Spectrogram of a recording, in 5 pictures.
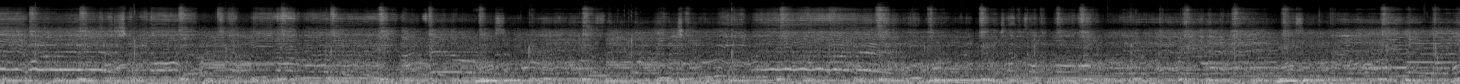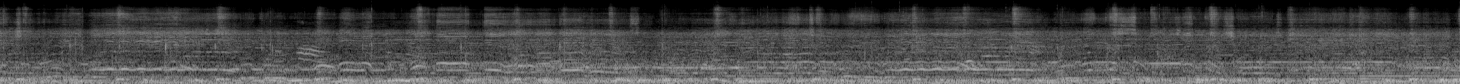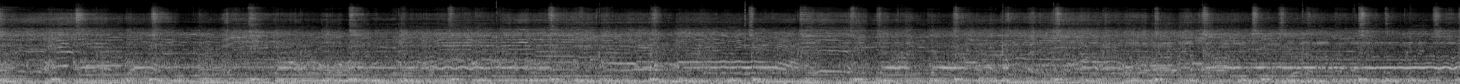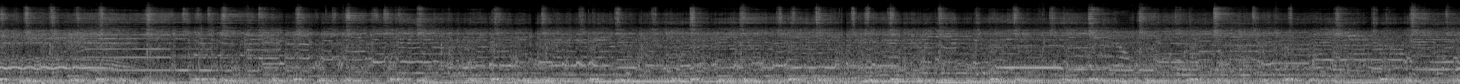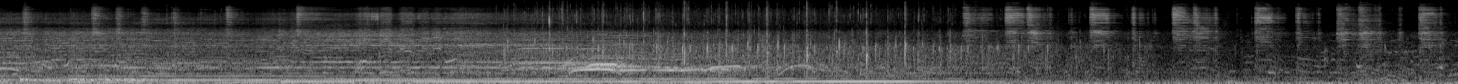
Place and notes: Liberty Square, Taipei - Taiwanese singer
Opposed to nuclear power plant construction, Sony PCM D50 + Soundman OKM II
台北市 (Taipei City), 中華民國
